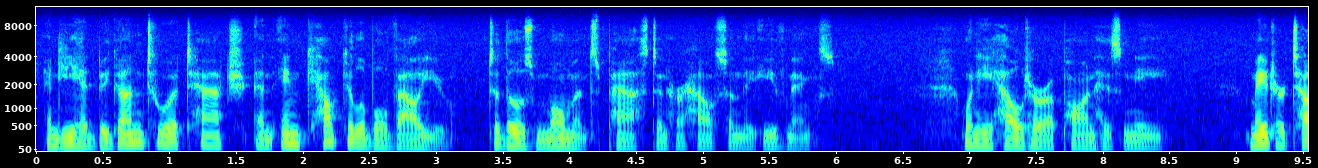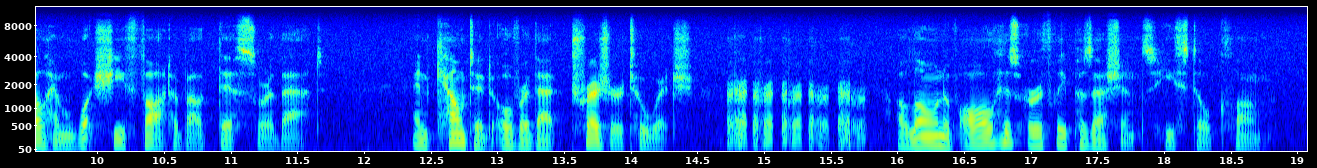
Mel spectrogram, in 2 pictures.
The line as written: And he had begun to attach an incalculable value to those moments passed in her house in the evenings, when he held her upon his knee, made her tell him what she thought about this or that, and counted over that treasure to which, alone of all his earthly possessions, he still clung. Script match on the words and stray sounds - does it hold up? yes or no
no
